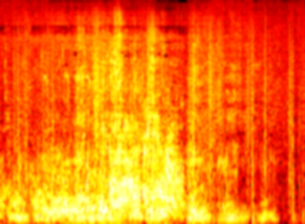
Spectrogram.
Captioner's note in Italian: leone ruggisce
